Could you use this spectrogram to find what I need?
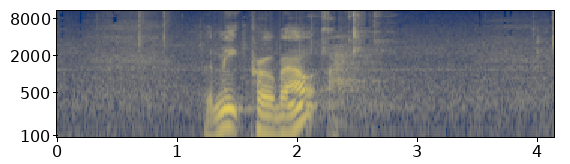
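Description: Metal tongs clink against a metal lid.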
